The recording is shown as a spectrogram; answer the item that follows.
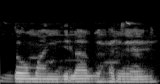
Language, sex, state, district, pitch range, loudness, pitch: Hindi, male, Jharkhand, Sahebganj, 125-130 Hz, -23 LUFS, 130 Hz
